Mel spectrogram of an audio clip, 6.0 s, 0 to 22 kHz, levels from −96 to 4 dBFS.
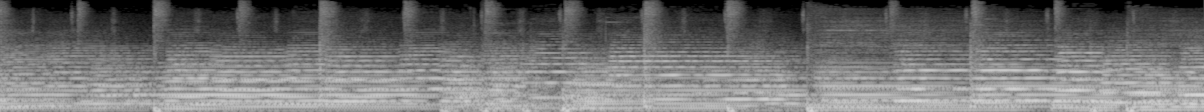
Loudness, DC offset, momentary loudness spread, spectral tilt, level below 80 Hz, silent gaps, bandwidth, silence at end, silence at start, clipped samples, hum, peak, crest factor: -17 LUFS; under 0.1%; 5 LU; -6 dB/octave; -32 dBFS; none; over 20 kHz; 0 s; 0 s; under 0.1%; none; -4 dBFS; 14 dB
